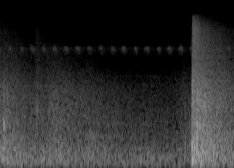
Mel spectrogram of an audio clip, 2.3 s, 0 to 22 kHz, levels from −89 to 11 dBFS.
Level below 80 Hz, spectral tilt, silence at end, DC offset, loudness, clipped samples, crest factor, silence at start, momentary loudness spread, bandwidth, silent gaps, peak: -52 dBFS; -4.5 dB/octave; 0 s; under 0.1%; -34 LUFS; under 0.1%; 22 dB; 0 s; 20 LU; 16 kHz; none; -14 dBFS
